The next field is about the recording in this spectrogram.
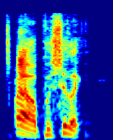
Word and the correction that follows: Pulisic: I say Pusilic. – Pulisic. – That's probably Pulisic. That's probably how it's spelled.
